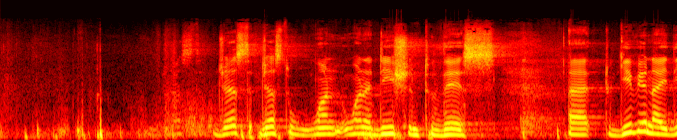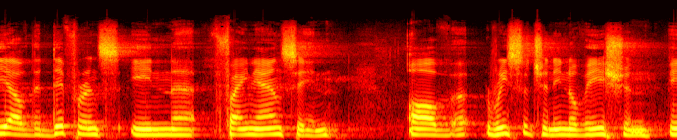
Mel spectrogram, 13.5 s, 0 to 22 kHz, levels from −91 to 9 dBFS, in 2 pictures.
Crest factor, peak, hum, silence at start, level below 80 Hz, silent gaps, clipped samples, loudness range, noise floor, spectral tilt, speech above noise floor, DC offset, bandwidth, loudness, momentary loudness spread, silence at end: 14 dB; -2 dBFS; none; 0.25 s; -48 dBFS; none; under 0.1%; 3 LU; -46 dBFS; -4.5 dB/octave; 31 dB; under 0.1%; 11.5 kHz; -15 LUFS; 17 LU; 0 s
